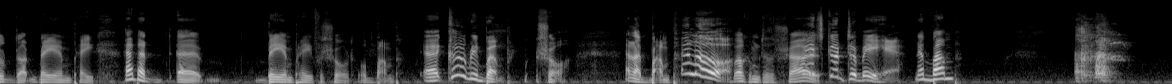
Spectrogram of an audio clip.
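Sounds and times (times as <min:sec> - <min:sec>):
speech: 0:00.0 - 0:09.7, 0:10.8 - 0:11.3
person sneezing: 0:10.8 - 0:11.4.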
